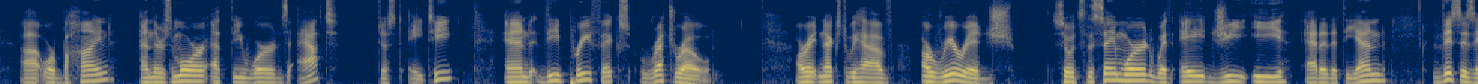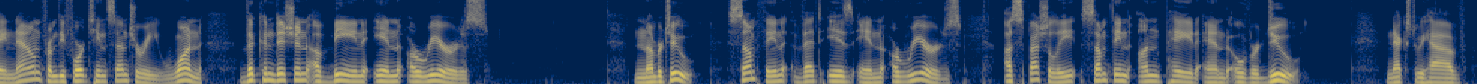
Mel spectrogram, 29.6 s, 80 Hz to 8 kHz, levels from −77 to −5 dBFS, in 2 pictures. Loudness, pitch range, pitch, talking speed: -24 LUFS, 120-155 Hz, 140 Hz, 130 wpm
